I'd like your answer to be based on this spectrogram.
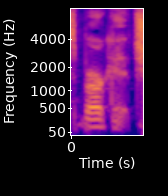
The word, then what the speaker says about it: Brkic: B-R-K. – I think it's Burkic. – Burkic. B-R-K-I-C. Pronounce that.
